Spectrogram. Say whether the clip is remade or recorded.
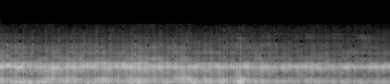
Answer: remade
